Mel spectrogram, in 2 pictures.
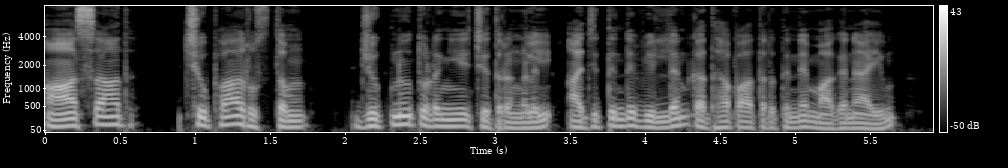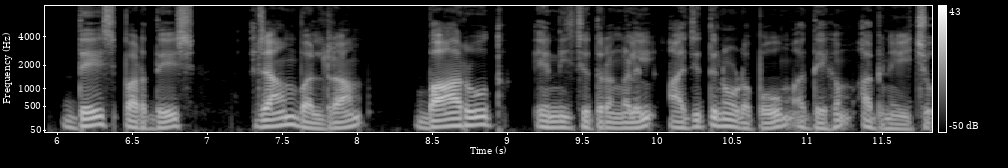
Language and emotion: Malayalam, neutral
